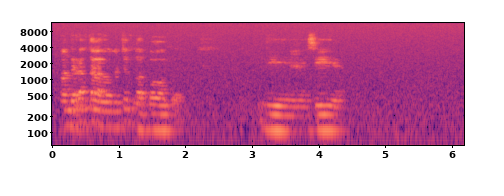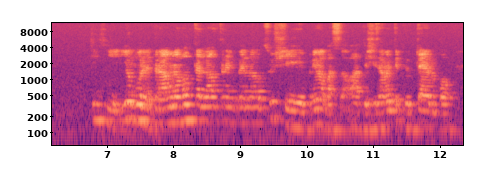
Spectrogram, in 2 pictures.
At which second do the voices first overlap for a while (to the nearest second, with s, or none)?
none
